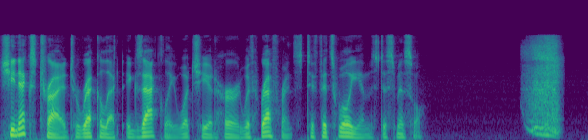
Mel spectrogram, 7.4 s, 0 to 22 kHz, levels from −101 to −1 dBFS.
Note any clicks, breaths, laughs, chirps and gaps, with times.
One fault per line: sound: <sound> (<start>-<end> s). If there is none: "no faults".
sound: sniff (6.5-7.1 s)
